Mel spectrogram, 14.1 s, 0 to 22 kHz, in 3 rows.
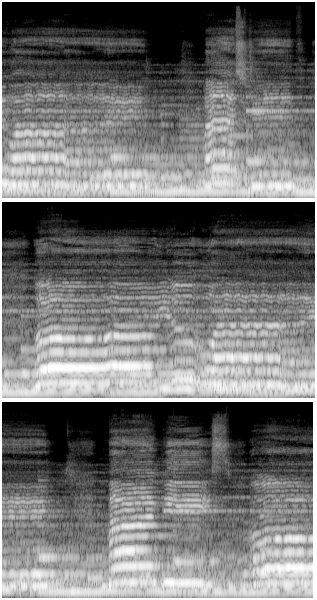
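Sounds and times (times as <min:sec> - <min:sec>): soft instrumental worship music: 0:00.0 - 0:14.0.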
